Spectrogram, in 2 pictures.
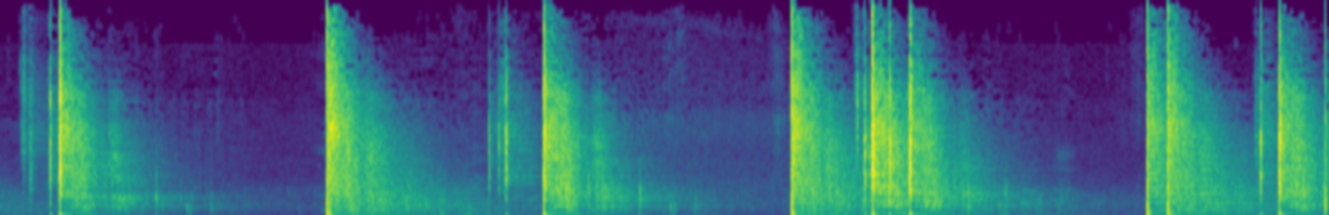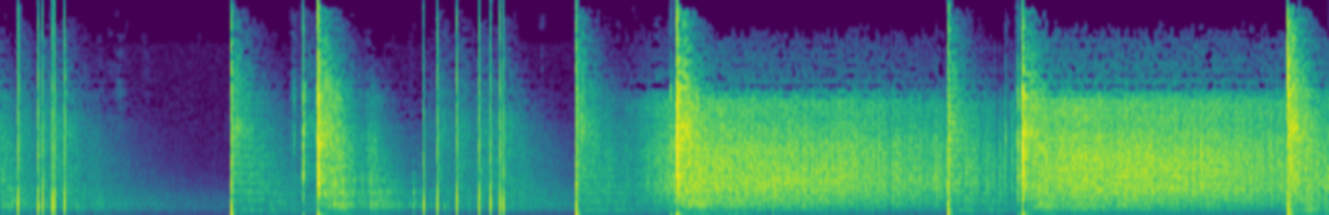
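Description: Aerial firework shells bursting, a loud bang every few seconds, each followed by a fading rumble, with quick volleys of smaller reports in between. Over the last several seconds a dense, steady crackle fills the gaps between bangs.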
